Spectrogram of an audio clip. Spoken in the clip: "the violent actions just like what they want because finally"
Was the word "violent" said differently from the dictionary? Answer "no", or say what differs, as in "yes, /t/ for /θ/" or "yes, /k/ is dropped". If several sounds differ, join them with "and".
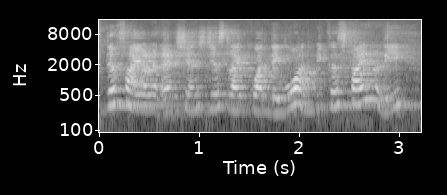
yes, /f/ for /v/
